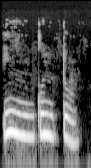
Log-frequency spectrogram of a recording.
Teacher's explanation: Jadi nun itu sembunyi sebelum huruf ikhfa. Jadi bacanya in kuntum, atau satu huruf lagi yaitu ta.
